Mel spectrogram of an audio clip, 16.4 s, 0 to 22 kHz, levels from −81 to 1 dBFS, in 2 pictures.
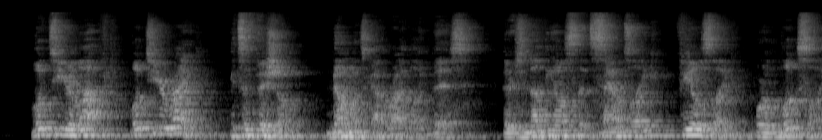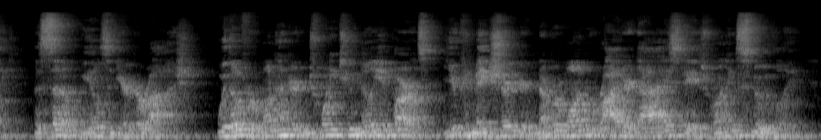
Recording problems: off-mic speech; far
room echo; noticeable; dies away in 0.8 s

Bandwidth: 14.5 kHz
